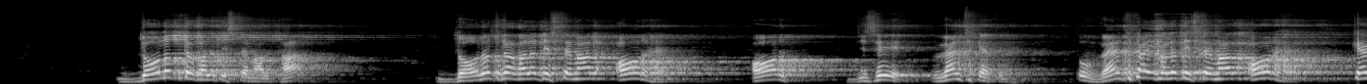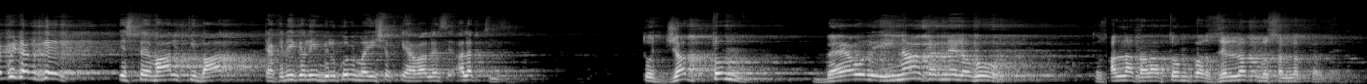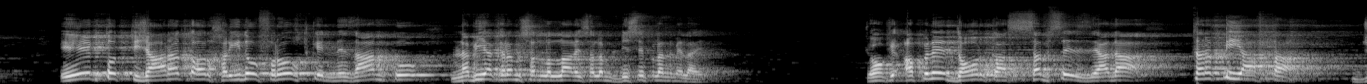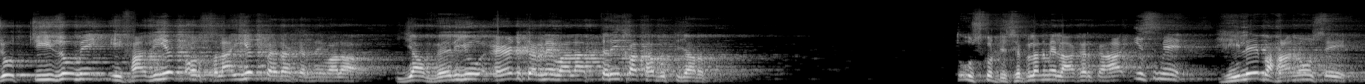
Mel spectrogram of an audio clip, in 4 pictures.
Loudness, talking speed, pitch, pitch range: -15 LUFS, 125 wpm, 250 Hz, 200-290 Hz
